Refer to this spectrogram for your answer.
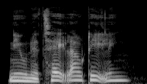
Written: neonatalafdeling

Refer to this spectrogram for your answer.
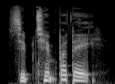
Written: septemberdag

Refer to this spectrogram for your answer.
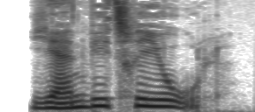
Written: jernvitriol

